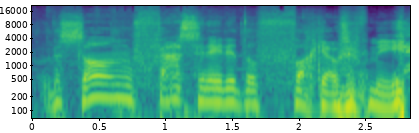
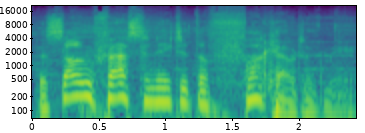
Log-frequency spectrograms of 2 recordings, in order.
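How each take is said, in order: First: It is read in a plain voice. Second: It is read in a stuffy, posh voice.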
